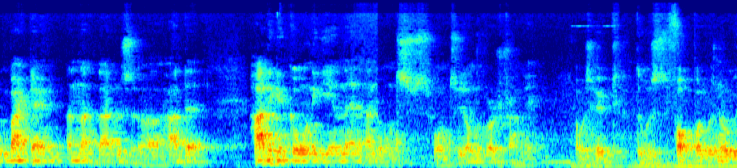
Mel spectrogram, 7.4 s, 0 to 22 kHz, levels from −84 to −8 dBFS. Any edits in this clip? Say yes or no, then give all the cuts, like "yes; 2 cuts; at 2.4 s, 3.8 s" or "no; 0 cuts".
yes; 2 cuts; at 3.8 s, 5.5 s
